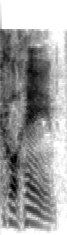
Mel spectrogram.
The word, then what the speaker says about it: Kohen: Kohen, my last name, in Hebrew is pronounced Kohen.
